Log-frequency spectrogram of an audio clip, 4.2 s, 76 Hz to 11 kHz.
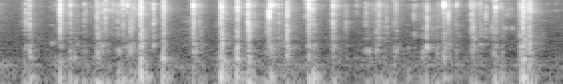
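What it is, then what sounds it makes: Plastic laptop keyboard. Fingertips and long nails type continuously on the plastic keys of a black laptop keyboard. About 21 quick, bright clicks and taps come in an uneven rhythm, each cut off almost at once with a soft low thump beneath.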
